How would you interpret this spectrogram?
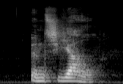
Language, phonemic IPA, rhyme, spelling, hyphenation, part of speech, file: Dutch, /ˌʏn.siˈaːl/, -aːl, unciaal, un‧ci‧aal, noun, Nl-unciaal.ogg
- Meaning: 1. uncial letter, late classical and early medieval style of letter 2. uncial script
